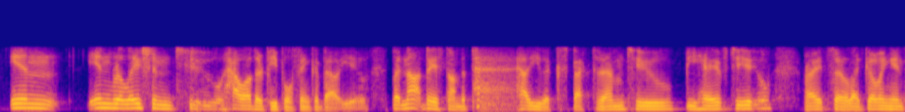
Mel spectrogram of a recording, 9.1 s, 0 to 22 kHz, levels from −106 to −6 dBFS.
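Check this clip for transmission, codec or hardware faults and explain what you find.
Yes, there's trouble here, both throughout and in three specific spots.

The whole clip has been through a G.729 codec, and the damage is plainly audible. It sounds like the 8 kbit/s G.729A variant. The speech is rebuilt from a vocal tract filter, a pitch predictor and a few pulses per frame, so it comes across rough and slightly synthetic, with nothing above 4 kHz.

There's also VoIP packet loss concealed by the speech codec at three points. From 1.79 to 2.22 s, about 140 ms goes missing in short gaps of up to 40 ms. From 4.79 to 5.19 s, roughly 360 ms drops out. From 7.49 to 7.69 s, about 60 ms is lost. Each time, the decoder stretches its last pitch and filter into a fading buzzy tone or coloured noise, and the speech stays weak for a moment after packets return.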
